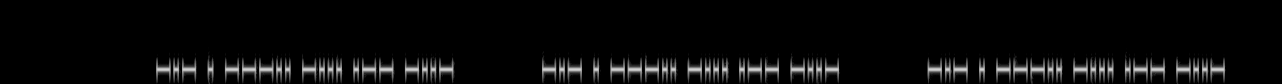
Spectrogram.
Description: Morse code, heard as a keyed tone, about 28 wpm, 700 Hz. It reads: KE8BWX KE8BWX KE8BWX
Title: USA Call Signs - 6 Characters - Repeated 3x - 28wpm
